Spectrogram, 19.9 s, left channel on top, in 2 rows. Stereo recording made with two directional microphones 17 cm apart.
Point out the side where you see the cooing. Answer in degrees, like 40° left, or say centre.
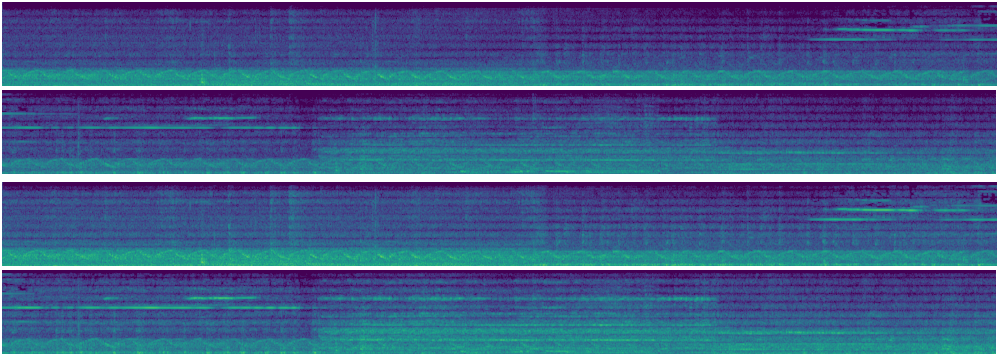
centre.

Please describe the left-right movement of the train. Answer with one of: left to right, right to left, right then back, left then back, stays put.
stays put.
